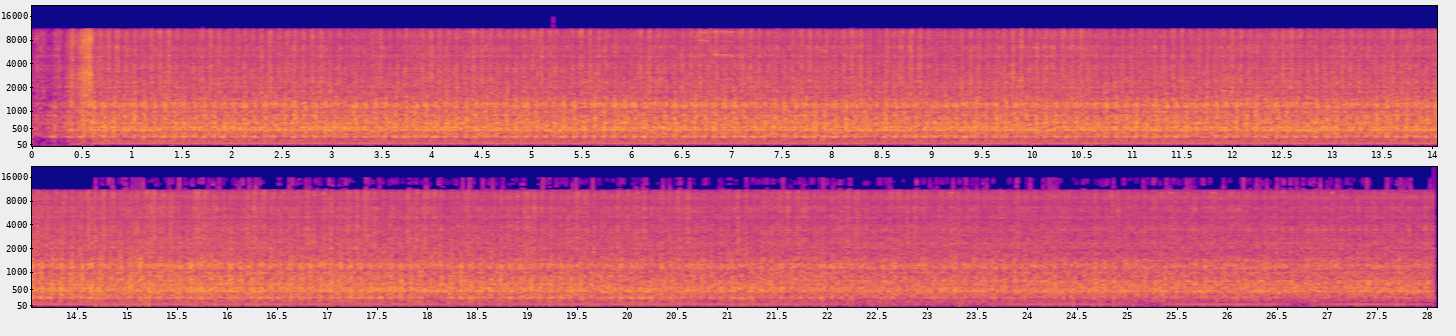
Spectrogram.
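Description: Cine film projector running, a steady mechanical whirr with a constant hum that starts abruptly and eases slightly later on.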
